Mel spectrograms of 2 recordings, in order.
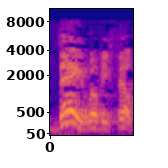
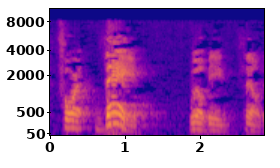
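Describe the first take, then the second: First: "They" hit loud and bold, rest plain; stress on THEY. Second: "they" punched loud, then falling; stress on they. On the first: Preacher shows the Greek emphasis, loud on "They". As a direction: make "They" the capital-letter word. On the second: Preacher reading the beatitude, louder on "they". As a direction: lean hard on "they". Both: Shown as a demonstration. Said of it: "would be in capital letters or bold".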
